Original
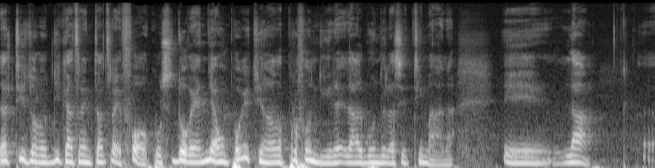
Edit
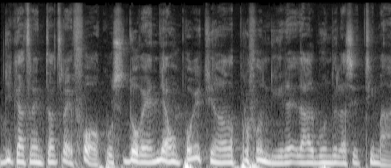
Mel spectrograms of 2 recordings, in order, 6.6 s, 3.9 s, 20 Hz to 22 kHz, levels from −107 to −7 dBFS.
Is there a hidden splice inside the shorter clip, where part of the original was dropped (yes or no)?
no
